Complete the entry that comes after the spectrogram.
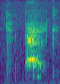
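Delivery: dramatic hushed whisper. A narrator's reading. Boy revealing his stain's shape in a dramatic whisper. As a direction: breathe the words after a pause. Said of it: "he whispered".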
